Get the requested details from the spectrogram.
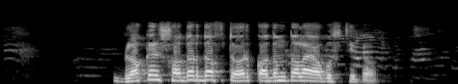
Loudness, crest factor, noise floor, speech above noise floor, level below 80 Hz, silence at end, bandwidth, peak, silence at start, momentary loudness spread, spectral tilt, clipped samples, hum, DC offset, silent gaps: -13 LUFS; 14 dB; -62 dBFS; 50 dB; -52 dBFS; 0.8 s; 7.8 kHz; -2 dBFS; 1.15 s; 10 LU; -5.5 dB/octave; under 0.1%; none; under 0.1%; none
